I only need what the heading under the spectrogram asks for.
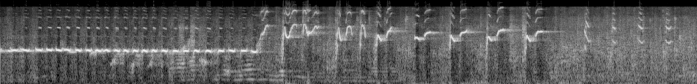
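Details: Oriental magpie-robin song, a training recording for other magpie-robins to learn from: a long steady whistled note with fast repeated pulses, then loud varied rising and falling whistled phrases in quick succession.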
